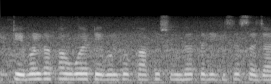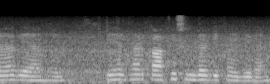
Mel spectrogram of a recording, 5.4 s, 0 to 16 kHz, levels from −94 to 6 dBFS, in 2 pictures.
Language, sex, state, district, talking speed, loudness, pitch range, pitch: Hindi, female, Maharashtra, Gondia, 235 wpm, -17 LUFS, 195-225 Hz, 215 Hz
